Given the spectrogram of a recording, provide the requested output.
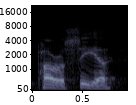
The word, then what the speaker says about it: parousia: That's not even the right way to say it, but it's parousia, but, you know. We say parousia.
